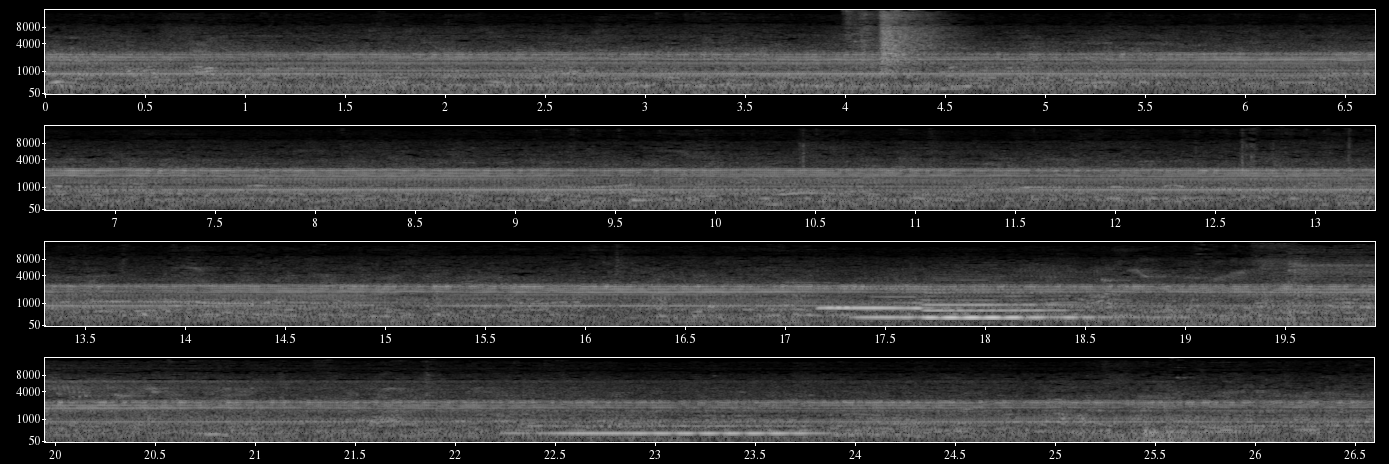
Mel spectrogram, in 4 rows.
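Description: An electric multiple-unit local train standing at a platform, its equipment giving a steady whine, with two short low horn blasts from the train about 17 and 22 seconds in, the first the louder.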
